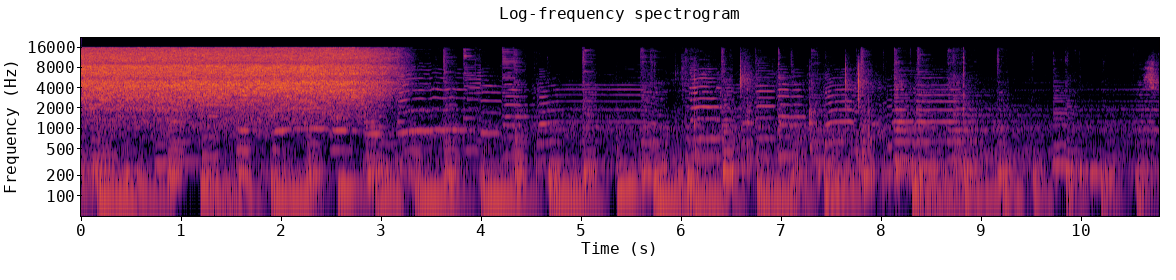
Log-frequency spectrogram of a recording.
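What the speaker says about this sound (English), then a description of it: "Now we're going to spray our baking sheet." Cooking spray hisses onto a baking sheet, a steady spray for about three seconds, loud and close, then it cuts off and background music carries on.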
